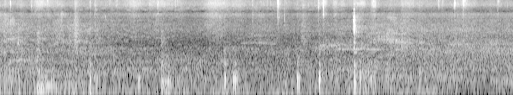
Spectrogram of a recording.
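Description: Footsteps on a concrete floor, an irregular series of low thumps about one to two a second, with low rumble from a hand-held phone being carried.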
